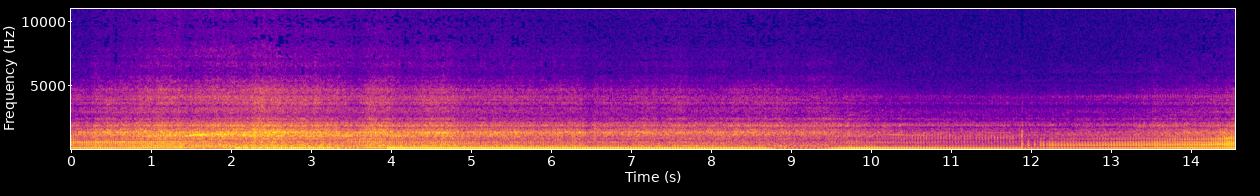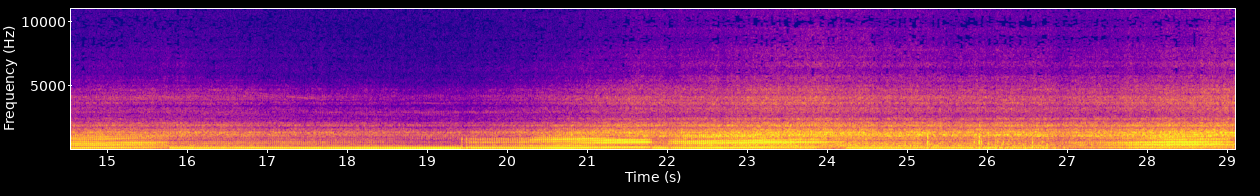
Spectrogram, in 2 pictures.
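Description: Kawasaki ER-6n's parallel-twin engine under way, its revs rising and falling repeatedly, with several sudden pitch drops where it changes gear or rolls off the throttle.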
